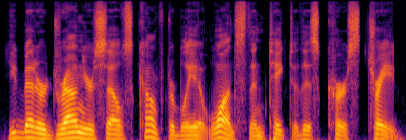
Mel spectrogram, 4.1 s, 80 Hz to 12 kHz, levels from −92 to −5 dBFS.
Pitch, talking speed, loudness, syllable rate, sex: 105 Hz, 190 wpm, -19 LUFS, 5.4 syllables/s, male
